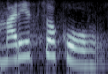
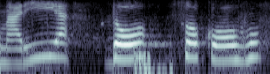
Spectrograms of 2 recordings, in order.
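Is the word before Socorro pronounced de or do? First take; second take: de; do. First: The small word before Socorro sounds like de. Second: The small word before Socorro sounds like do. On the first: The listener heard a different word in the name. The speaker calls it wrong. "juntou o seu sotaque, você falou assim, ó" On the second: The listener hears the name as intended. The speaker calls it right. "Eles querem que fala assim"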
